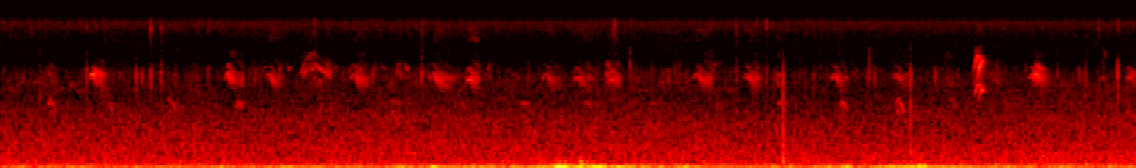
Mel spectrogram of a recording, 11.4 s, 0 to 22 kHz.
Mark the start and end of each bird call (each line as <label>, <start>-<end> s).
Hawaii Amakihi (Chlorodrepanis virens), 0.8-1.0 s
Hawaii Amakihi (Chlorodrepanis virens), 2.2-3.6 s
Hawaii Amakihi (Chlorodrepanis virens), 4.6-4.8 s
Hawaii Amakihi (Chlorodrepanis virens), 5.4-6.2 s
Hawaii Amakihi (Chlorodrepanis virens), 6.9-7.1 s
Hawaii Amakihi (Chlorodrepanis virens), 7.4-7.6 s
Hawaii Amakihi (Chlorodrepanis virens), 8.3-8.4 s
Hawaii Amakihi (Chlorodrepanis virens), 8.9-9.0 s
Hawaii Amakihi (Chlorodrepanis virens), 9.7-9.8 s
Hawaii Amakihi (Chlorodrepanis virens), 10.2-10.4 s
